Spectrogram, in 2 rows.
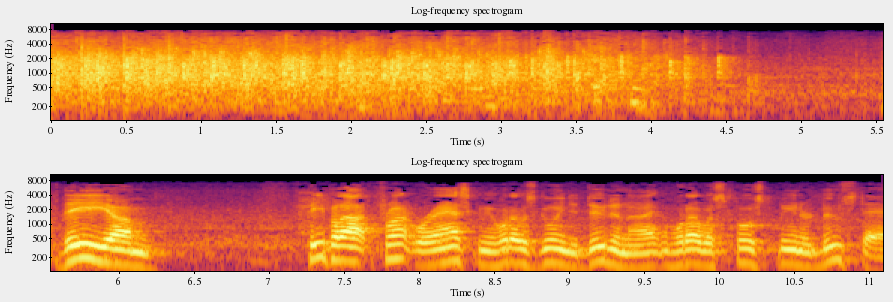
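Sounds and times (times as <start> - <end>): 
audience applause: 0.0 - 4.7
speech: 5.6 - 6.3, 7.2 - 11.0.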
